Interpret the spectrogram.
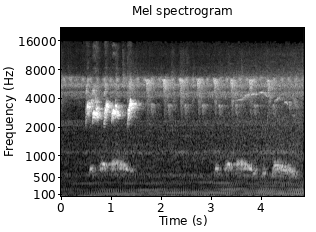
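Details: Spotted dove kept at a breeding farm in Ba Vì, northern Vietnam, giving soft rolling coos. Loud bright chirps from another bird come first, then continue more quietly with a low background hum.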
